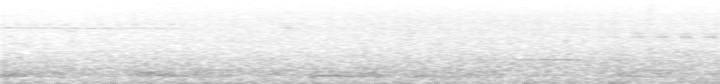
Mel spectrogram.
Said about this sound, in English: Well, that wood pigeon's really going for it.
